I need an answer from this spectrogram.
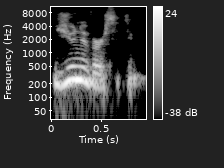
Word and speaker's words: university: літеру А на звук слово University починається з голосної літери ю але звук коли ми вимовляємо це слово приголосний й University тому Ми обираємо артикль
